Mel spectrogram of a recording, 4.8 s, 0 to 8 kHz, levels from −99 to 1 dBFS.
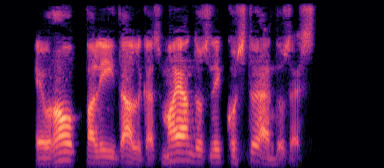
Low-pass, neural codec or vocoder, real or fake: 7.2 kHz; codec, 24 kHz, 0.9 kbps, WavTokenizer, medium speech release version 2; fake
